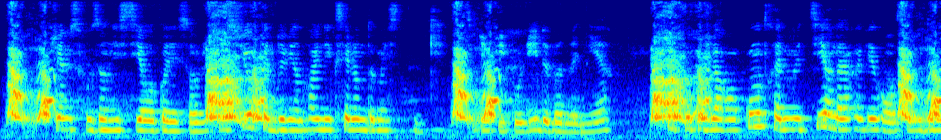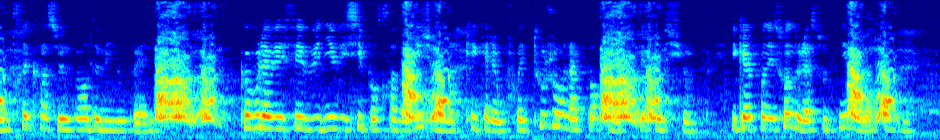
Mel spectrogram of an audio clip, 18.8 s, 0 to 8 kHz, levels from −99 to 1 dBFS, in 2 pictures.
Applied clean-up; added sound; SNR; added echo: none; Bark; -3 dB; reverberation time 0.5 s.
